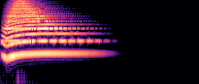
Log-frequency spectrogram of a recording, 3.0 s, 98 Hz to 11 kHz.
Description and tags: Short sound effects made with Minikorg 700s + Kenton MIDI to CV converter.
